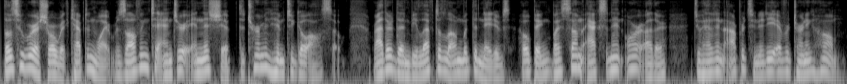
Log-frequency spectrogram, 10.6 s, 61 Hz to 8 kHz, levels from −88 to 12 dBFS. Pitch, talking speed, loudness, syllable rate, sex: 120 Hz, 220 wpm, -20 LUFS, 7.0 syllables/s, male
